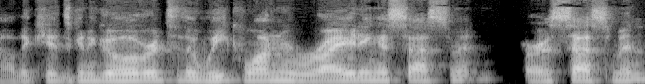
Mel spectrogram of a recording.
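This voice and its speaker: A somewhat breathy voice at a fairly quick pace. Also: man. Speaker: webinar presenter. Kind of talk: webinar tutorial. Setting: online webinar. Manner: fast; casual.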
